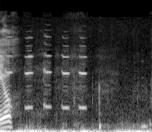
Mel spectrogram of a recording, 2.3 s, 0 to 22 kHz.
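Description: Nokta Makro Legend metal detector giving a quick run of short, mid-pitched beeps, about five in a second, as its coil sweeps over a buried target. The steady non-ferrous signal reads in the low 30s, which the user takes for a deep target. Wind rumbles on the microphone.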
